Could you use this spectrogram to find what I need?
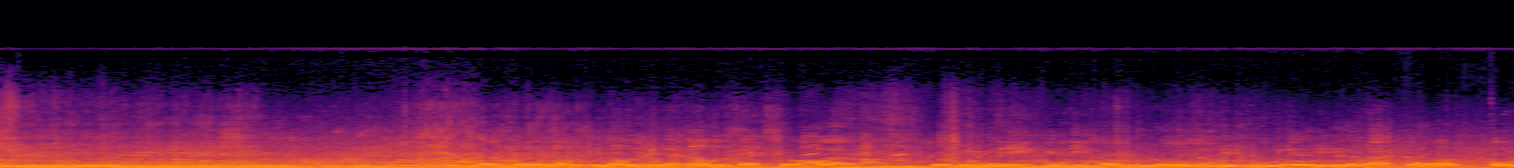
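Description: Car engines roar and rev up and down.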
